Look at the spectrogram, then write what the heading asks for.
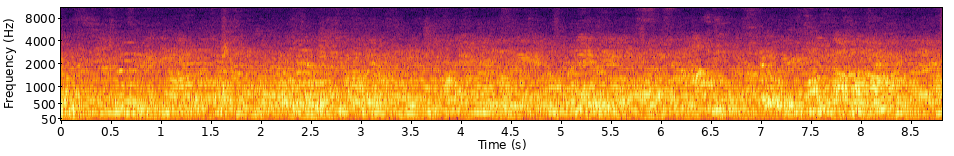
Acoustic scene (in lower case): crowded indoor space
